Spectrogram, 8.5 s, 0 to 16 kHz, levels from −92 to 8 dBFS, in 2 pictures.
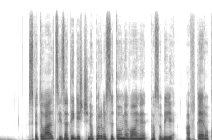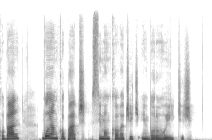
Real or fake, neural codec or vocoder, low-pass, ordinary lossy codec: fake; codec, 32 kHz, 1.9 kbps, SNAC; 14.4 kHz; none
